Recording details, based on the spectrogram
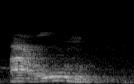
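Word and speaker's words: أعوذ: تلفظ کیا ہے؟ اعوذ. یہ الف علیحدہ ہے، اس کے اوپر زبر ہے.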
